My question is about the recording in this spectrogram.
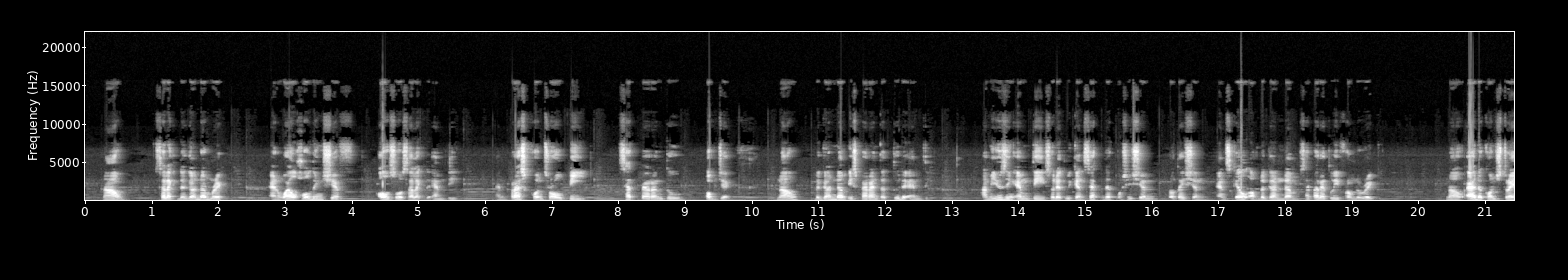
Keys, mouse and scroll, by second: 0.0-2.4 middle drag, 2.4 click, 4.4 shift+click, 6.1 ctrl+p, 10.2 a, 11.1 g, 16.2-21.4 middle drag.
